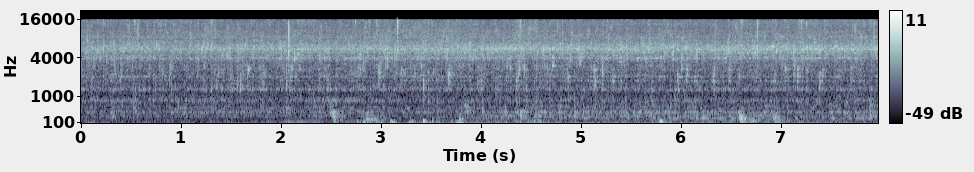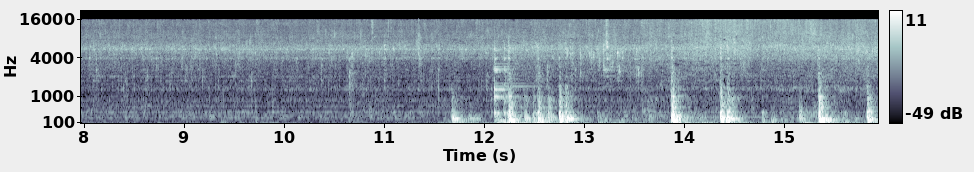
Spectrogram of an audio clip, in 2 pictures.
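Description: Chicken pieces and onions frying in ghee in an aluminium pot, a steady faint sizzle. About twelve seconds in, a wooden spoon starts stirring vigorously, with loud irregular scrapes and knocks against the pot.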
